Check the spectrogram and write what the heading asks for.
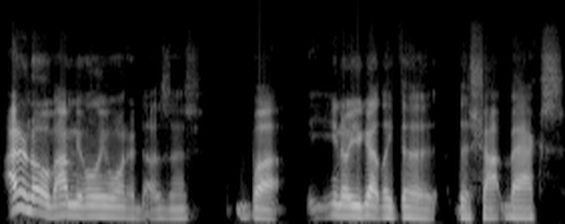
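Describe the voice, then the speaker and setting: A man's voice: medium pitch, moderate pace, smooth, dry recording, studio quality. A man co-hosting a casual movie review podcast, laughing often and trading jokey asides. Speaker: podcast co-host.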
